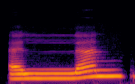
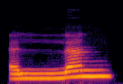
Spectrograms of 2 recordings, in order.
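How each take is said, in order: No difference in how they are said.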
